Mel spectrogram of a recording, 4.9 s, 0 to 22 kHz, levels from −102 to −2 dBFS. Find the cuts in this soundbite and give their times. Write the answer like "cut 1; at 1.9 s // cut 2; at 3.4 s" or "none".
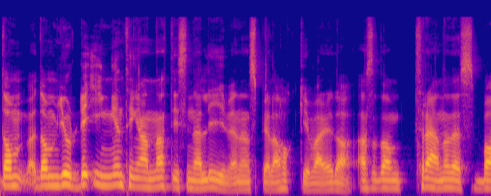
none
